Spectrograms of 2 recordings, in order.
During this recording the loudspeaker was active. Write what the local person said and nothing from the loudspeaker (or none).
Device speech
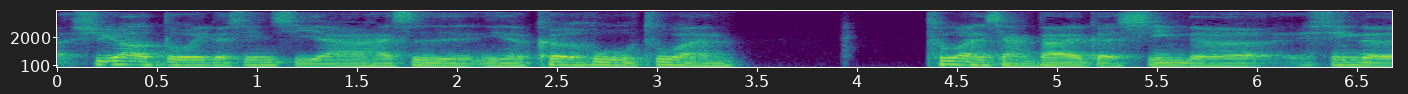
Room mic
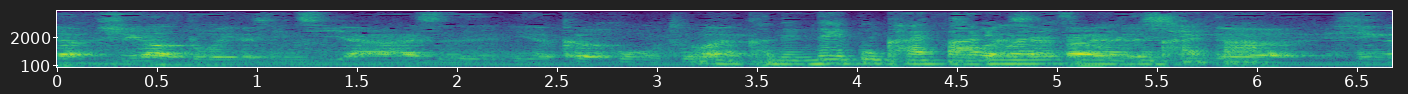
外，可能内部开发，另外一面是外部开发。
